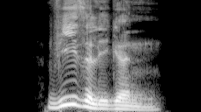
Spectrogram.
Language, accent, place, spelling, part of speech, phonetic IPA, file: German, Germany, Berlin, wieseligen, adjective, [ˈviːzəlɪɡn̩], De-wieseligen.ogg
- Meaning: inflection of wieselig: 1. strong genitive masculine/neuter singular 2. weak/mixed genitive/dative all-gender singular 3. strong/weak/mixed accusative masculine singular 4. strong dative plural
